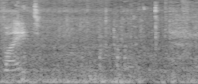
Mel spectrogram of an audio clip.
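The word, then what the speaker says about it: wyd: The white rhino got their name as a mispronunciation to the Afrikaans word vite.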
